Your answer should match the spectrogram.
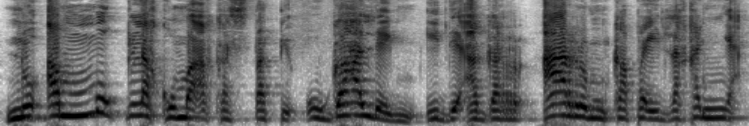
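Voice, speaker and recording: An actress playing an exasperated, worried farmer's wife who scolds and exclaims in an Ilocano radio drama, with an Ilocano accent. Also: female voice, mid-range voice, expressive, moderate pace, fairly bright tone. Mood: scolding.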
